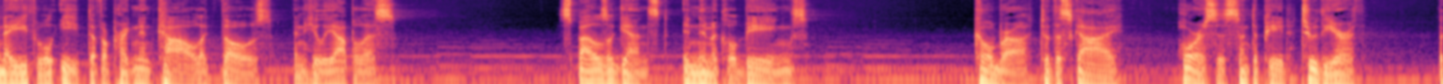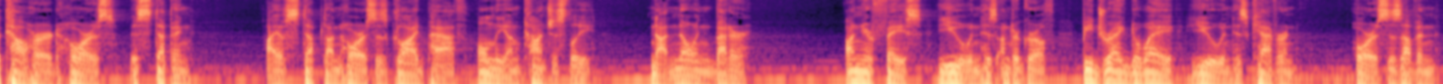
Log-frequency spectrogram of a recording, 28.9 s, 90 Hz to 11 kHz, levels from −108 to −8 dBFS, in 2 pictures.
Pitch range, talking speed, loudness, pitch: 75-105 Hz, 120 wpm, -19 LUFS, 90 Hz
